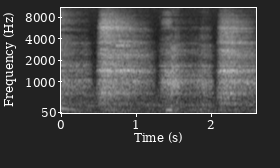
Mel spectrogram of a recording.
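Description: Steady, full breaths in and out, imitated by an adult; normal breathing, in contrast to the shallow breaths of hypopnea.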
